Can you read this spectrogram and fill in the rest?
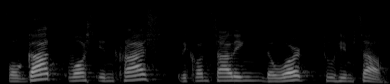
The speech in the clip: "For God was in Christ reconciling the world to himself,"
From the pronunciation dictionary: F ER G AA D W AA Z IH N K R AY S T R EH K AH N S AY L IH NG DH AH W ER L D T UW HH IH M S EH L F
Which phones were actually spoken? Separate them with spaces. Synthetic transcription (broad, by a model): F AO G AA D W AA S IH N K R AY S T R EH K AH N S AY L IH NG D AH W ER D T UW HH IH M S EH L F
